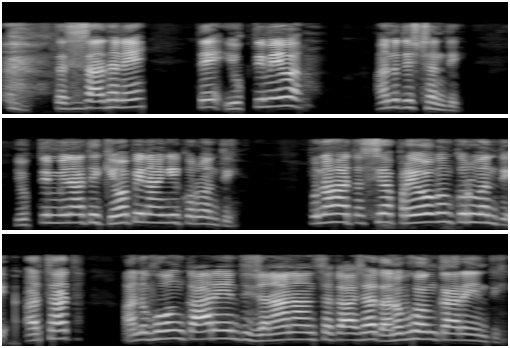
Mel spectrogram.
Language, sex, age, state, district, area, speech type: Sanskrit, male, 18-30, Karnataka, Mysore, urban, spontaneous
